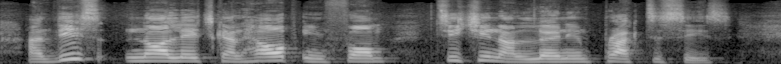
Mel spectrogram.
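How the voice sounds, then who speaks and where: Someone with a Yoruba accent speaks at a fairly quick pace. The recording is very clean, with a silent background. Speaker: graduate student. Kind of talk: competition research talk.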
